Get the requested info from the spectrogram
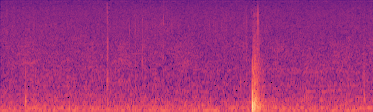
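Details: A quiet indoor room with faint background hiss and one brief knock or thud.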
